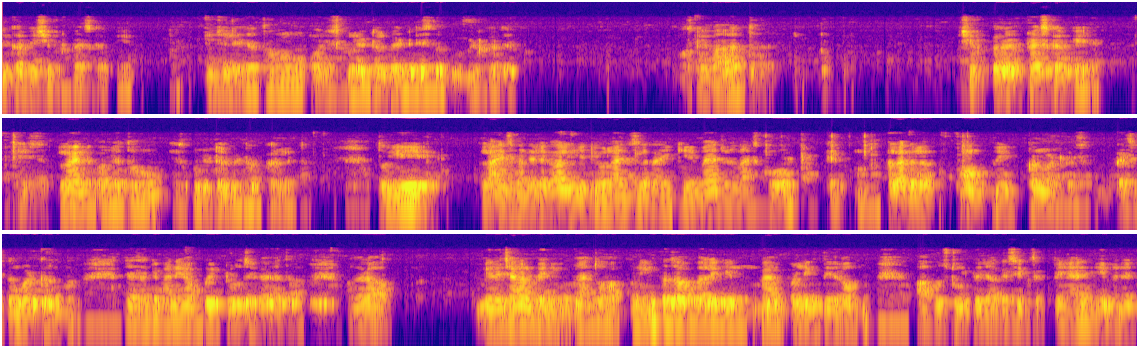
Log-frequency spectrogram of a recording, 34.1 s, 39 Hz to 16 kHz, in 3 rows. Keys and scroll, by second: 3.8 Left, 20.5-21.3 Up.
